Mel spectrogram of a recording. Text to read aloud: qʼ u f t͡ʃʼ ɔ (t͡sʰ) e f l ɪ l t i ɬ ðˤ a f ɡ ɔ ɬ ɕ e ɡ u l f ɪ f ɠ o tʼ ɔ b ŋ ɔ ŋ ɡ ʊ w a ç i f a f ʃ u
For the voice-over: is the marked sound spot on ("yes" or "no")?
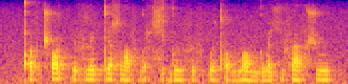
no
